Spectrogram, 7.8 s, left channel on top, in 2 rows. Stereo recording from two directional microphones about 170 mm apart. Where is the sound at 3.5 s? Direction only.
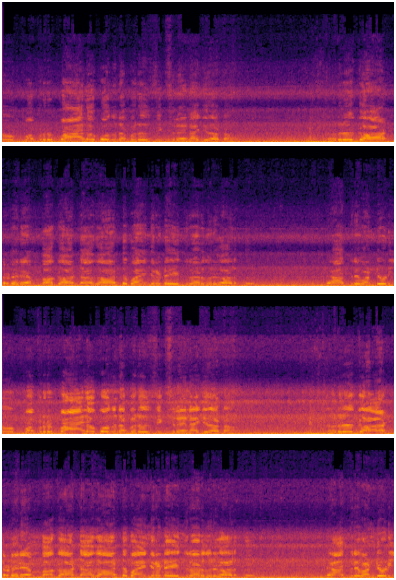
15° left (ahead or behind).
